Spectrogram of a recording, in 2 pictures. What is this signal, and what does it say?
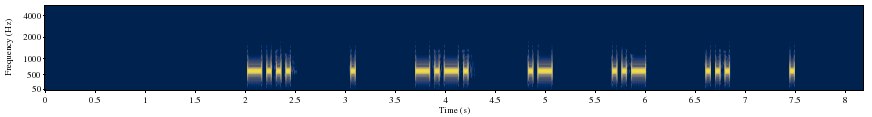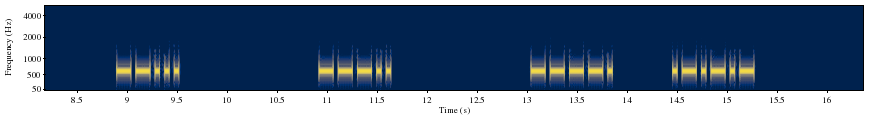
Morse code, heard as a keyed tone, about 25 wpm, spaced as for 11 wpm, 620 Hz. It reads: BECAUSE 7 8 9.
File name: Jokes-25-char-10-eff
